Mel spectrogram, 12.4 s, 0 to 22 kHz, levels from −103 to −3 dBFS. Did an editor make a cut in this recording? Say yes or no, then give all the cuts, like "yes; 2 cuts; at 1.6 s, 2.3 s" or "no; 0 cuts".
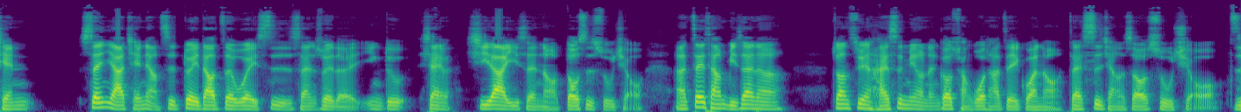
no; 0 cuts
